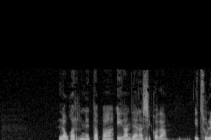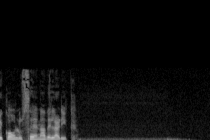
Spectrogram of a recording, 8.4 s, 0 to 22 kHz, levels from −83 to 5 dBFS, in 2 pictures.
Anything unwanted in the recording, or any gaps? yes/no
no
